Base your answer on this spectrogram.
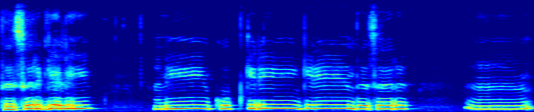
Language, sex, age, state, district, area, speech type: Goan Konkani, female, 60+, Goa, Ponda, rural, spontaneous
